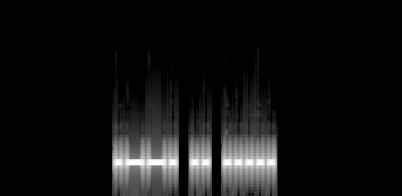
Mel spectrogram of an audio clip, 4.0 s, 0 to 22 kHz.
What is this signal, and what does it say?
Morse code, heard as a keyed tone, about 22 wpm, 700 Hz. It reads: PI5
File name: practice / 22wpm / Three Letter-Number Combinations - 22wpm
